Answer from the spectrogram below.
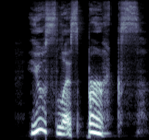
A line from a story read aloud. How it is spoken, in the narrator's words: James grumbled over what sounded like a wardrobe being slammed closed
